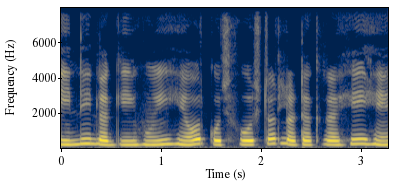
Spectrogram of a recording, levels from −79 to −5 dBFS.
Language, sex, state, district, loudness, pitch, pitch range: Hindi, female, Chandigarh, Chandigarh, -12 LUFS, 230 Hz, 225-255 Hz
